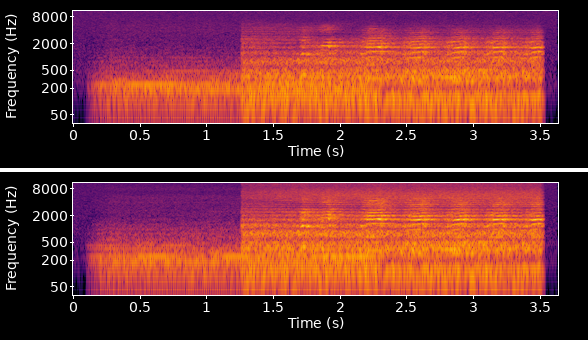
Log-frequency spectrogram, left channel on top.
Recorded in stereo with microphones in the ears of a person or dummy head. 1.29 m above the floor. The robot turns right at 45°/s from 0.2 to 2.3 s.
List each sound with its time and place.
1.3 s a bird: 145° right; by 3.5 s 95° right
